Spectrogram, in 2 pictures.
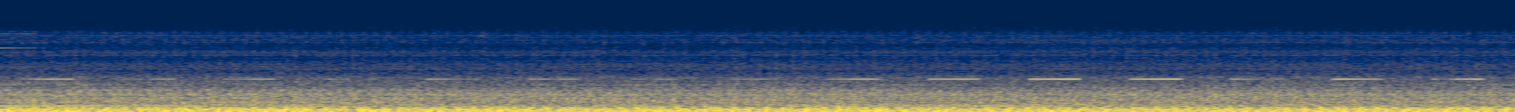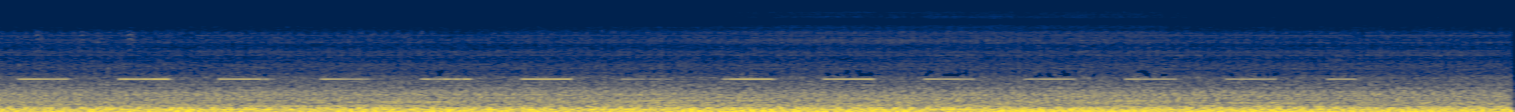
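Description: A telehandler's reverse alarm beeping steadily, about once every three-quarters of a second, and stopping near the end, over the steady low running of heavy diesel engines.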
